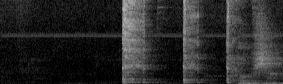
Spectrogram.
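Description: A person coughing three times in quick succession, starting about two seconds in, close to the microphone.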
